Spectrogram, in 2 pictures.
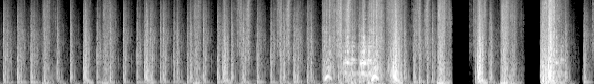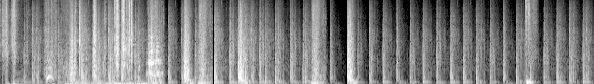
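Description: Quick footsteps run over hard ground.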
